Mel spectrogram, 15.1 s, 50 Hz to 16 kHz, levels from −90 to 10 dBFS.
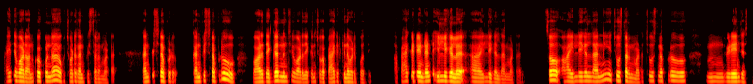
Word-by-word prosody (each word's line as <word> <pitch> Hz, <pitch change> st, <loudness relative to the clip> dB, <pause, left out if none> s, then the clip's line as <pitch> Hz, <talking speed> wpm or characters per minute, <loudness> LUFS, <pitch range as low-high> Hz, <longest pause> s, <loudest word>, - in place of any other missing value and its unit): అయితే 155 Hz, +2 st, -4 dB
వాడనుకోకుండా 150 Hz, +4 st, +2 dB
ఒక 145 Hz, -, -14 dB
చోట 140 Hz, 0 st, -6 dB
కనిపిస్తాడన్నమాట. 120 Hz, -5 st, -11 dB, 0.7 s
కనిపిచినప్పుడు, 145 Hz, +2 st, -1 dB, 0.4 s
కనిపిచినప్పుడు 160 Hz, +9 st, 0 dB, 0.6 s
వాడి 130 Hz, +2 st, +3 dB
దగ్గర్నుంచి 150 Hz, +1 st, +3 dB
వాడి 125 Hz, -3 st, -2 dB
దగ్గర 120 Hz, +4 st, -8 dB
నుంచి 135 Hz, -, -14 dB
ఒక 120 Hz, -, -1 dB
ప్యాకెట్ 130 Hz, +4 st, -5 dB
కింద 130 Hz, -1 st, 0 dB
పడిపోద్ది. 105 Hz, -2 st, -13 dB, 0.5 s
ఆ -, -, -18 dB
ప్యాకెట్ 155 Hz, +2 st, -4 dB
ఏంటంటే 150 Hz, +1 st, +4 dB
ఇల్లిగల్ 155 Hz, -3 st, +6 dB, 0.3 s
ఆ! -, -, -2 dB, 0.2 s
ఇల్లిగల్‌ది 120 Hz, -5 st, -6 dB
అనమాట. 95 Hz, -2 st, -16 dB, 0.6 s
సో, 180 Hz, -, +7 dB, 0.3 s
ఆ -, -, -6 dB
ఇల్లీగల్ 155 Hz, +1 st, -2 dB
దాన్ని 155 Hz, +8 st, -1 dB, 0.2 s
చూస్తాడన్నమాట. 135 Hz, -8 st, 0 dB
చూసినప్పుడు 155 Hz, +1 st, -4 dB, 0.7 s
హ్మ్. 140 Hz, 0 st, -9 dB
వీడు 140 Hz, 0 st, +1 dB
ఏం 140 Hz, -, 0 dB
చేస్తాడు 130 Hz, -, -7 dB
140 Hz, 130 wpm, -27 LUFS, 130-155 Hz, 0.7 s, సో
